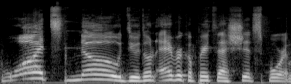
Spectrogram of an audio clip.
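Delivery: high, loud mock disbelief; indignant outburst, voice jumping up then easing down; imitating outraged friends. Friends scolding a newcomer for mixing up NASCAR and F one, outraged. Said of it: "And they're like".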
